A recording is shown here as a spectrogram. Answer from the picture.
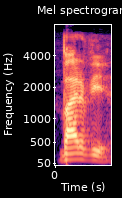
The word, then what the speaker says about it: Vita Vea: So it's going to be either Vita Vea. – Mm-hmm. – Am I saying it right? – Vita Vea.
